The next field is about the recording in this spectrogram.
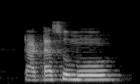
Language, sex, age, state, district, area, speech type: Marathi, female, 30-45, Maharashtra, Bhandara, urban, spontaneous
